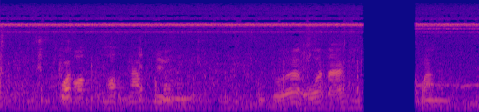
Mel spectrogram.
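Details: Hungry baby monkey named Leo crying to beg its mother for milk: short wavering, harmonic whining cries near one second and again around three seconds, over a steady high insect buzz, with a brief silent gap near the end.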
